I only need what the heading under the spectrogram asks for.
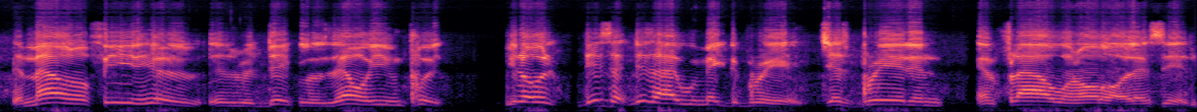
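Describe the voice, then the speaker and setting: Man, early sixties, Alabama Southern accent, plainspoken interviewee; bright, forceful edge on a noisy line. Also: mid-range voice, dull audio. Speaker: interviewee, prison inmate. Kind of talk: casual interview answers, recounting experience.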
